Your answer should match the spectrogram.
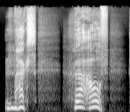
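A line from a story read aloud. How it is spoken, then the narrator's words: Stammering. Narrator (German): stammelte Trisha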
